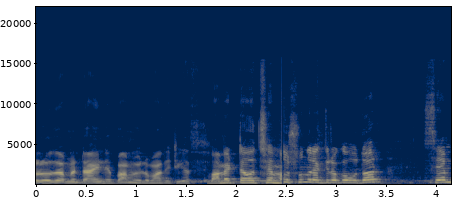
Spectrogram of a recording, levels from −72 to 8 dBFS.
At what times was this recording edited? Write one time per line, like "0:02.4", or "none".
0:02.4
